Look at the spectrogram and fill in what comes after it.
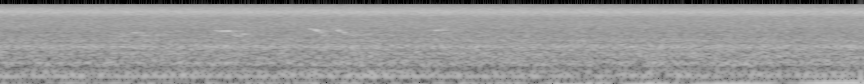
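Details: Continuous deep humming from a wild honey bee swarm on a Washington farm, a new queen and her workers looking for a home; the drone swells slightly toward the end, with faint higher chirps.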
